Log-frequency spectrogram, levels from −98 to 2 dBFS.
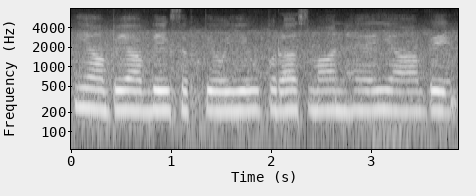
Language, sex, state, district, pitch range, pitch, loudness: Hindi, female, Haryana, Rohtak, 210-215 Hz, 215 Hz, -14 LUFS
